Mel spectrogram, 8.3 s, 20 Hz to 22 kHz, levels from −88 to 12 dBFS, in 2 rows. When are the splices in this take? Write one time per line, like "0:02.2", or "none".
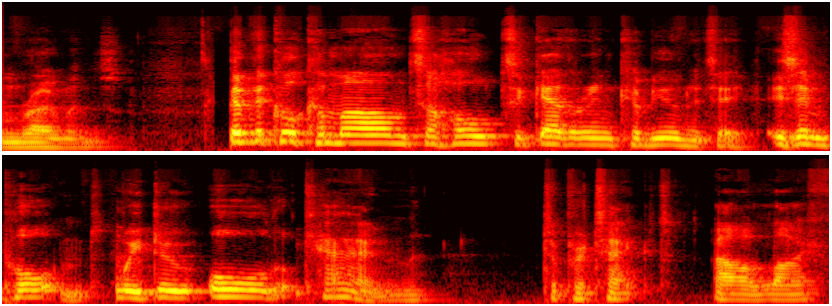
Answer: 0:01.1
0:03.8
0:04.7
0:05.6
